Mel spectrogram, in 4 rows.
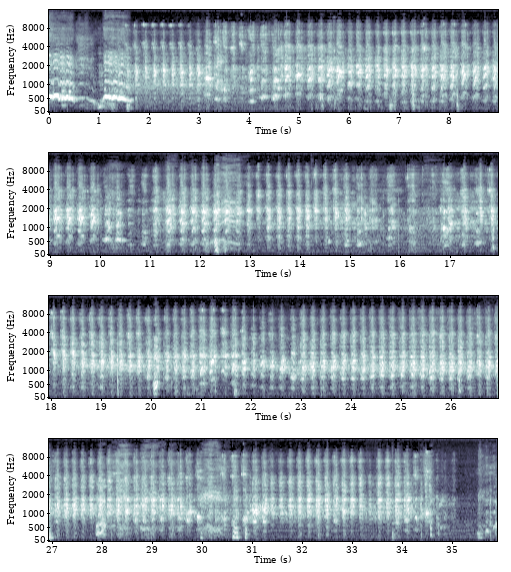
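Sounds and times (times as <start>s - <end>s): person snickering breathily: 0.0s - 8.4s, 10.1s - 14.0s, 27.9s - 31.1s.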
